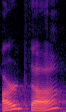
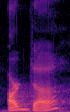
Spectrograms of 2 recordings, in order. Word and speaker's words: Ardha: Ardha, which means half. Ardha, again, which means half.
